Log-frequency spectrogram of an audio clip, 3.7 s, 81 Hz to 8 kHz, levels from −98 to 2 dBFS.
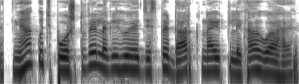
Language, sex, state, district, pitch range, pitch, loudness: Hindi, male, Jharkhand, Ranchi, 155-190 Hz, 170 Hz, -15 LUFS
